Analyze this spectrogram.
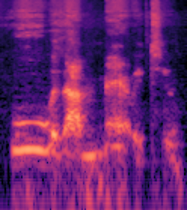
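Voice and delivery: slow, breathless whispered question; stunned whisper. Retold or imitated. Hearing the truth, a slow shocked whisper.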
